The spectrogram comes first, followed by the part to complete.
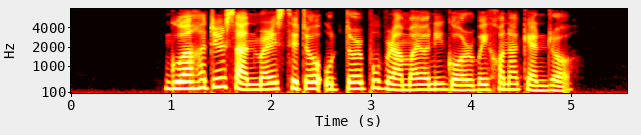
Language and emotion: Assamese, neutral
